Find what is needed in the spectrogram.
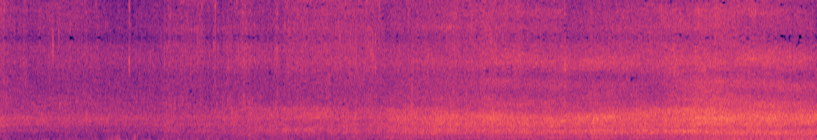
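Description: Road traffic noise from a vehicle approaching on the highway: a steady tyre and engine rush that grows louder through the second half, over light wind on the microphone.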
